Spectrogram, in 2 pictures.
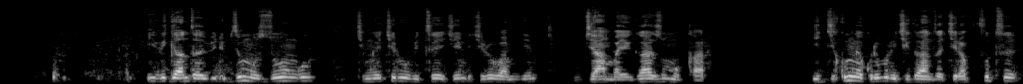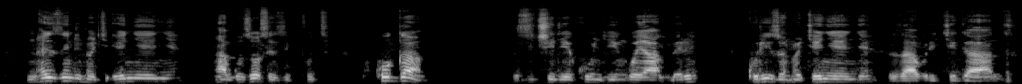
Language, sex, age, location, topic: Kinyarwanda, male, 25-35, Kigali, health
